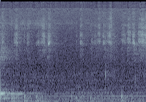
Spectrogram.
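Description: Chalk or pen scratching out short strokes during a math lesson, a steady close scraping rhythm with brief pauses, with no talking over it.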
